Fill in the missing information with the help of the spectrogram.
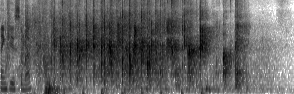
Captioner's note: applause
